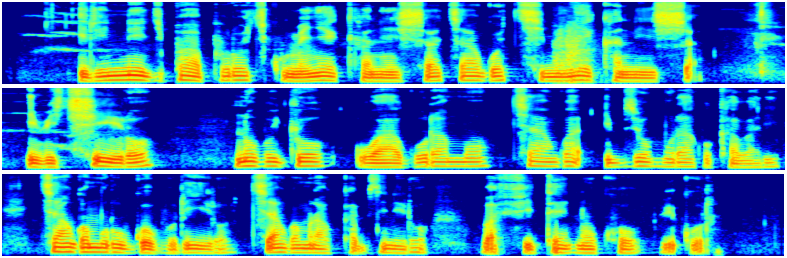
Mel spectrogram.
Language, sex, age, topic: Kinyarwanda, male, 18-24, finance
